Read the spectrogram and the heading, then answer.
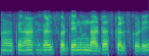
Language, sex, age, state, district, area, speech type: Kannada, male, 60+, Karnataka, Bangalore Rural, rural, conversation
